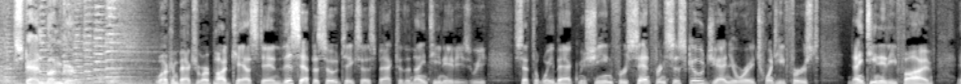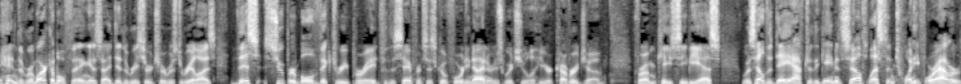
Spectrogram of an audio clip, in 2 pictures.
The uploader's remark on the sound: San Francisco 49ers Super Bowl XIX Victory Parade: Live Coverage January 21, 1985.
